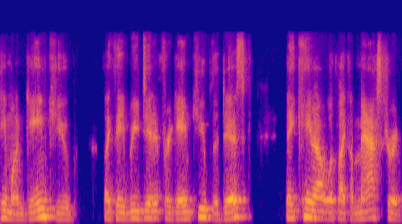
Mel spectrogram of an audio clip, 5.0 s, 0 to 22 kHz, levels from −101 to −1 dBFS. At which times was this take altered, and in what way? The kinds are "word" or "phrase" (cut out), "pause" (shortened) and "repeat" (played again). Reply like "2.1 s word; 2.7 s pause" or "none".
none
